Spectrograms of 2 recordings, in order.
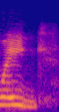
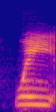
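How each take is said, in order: First: It is said with a hard g sound. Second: It is said plainly with no g sound. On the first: The speaker calls it wrong. "Nggak usah pakai G ya, ... jangan weight" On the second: The speaker calls it right. "Weight aja biasa"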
